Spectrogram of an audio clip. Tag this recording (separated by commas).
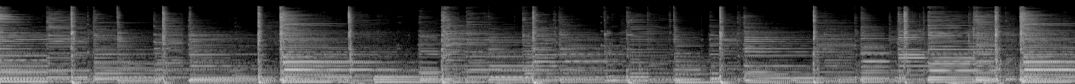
Musical instrument, Strum, Acoustic guitar, Music, Plucked string instrument, Guitar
